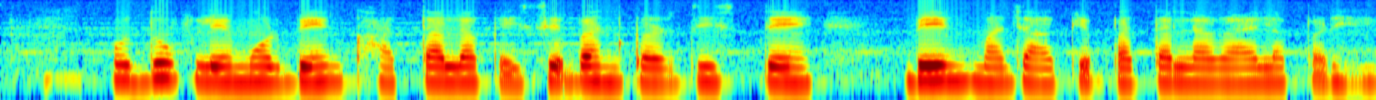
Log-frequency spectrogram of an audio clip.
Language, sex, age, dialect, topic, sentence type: Chhattisgarhi, female, 60-100, Western/Budati/Khatahi, banking, statement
